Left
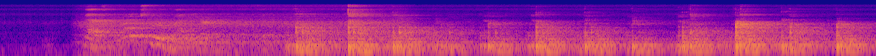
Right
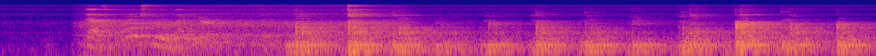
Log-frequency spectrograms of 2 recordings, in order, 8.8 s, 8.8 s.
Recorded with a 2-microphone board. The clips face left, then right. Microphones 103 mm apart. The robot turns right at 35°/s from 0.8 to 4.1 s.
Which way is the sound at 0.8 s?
60° left (ahead or behind).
